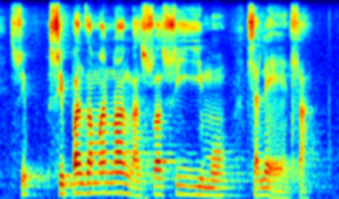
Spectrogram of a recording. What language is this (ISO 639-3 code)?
tso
